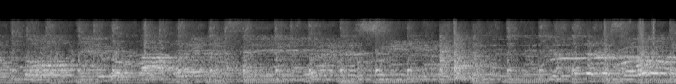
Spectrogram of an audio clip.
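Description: Live Latin dance band playing amplified through the stage sound system, with keyboard, percussion and a steady bass pulse under a singing voice, picked up on a phone's microphone in the crowd.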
